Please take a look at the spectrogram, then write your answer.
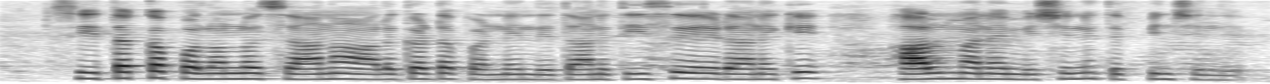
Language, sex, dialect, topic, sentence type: Telugu, female, Telangana, agriculture, statement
